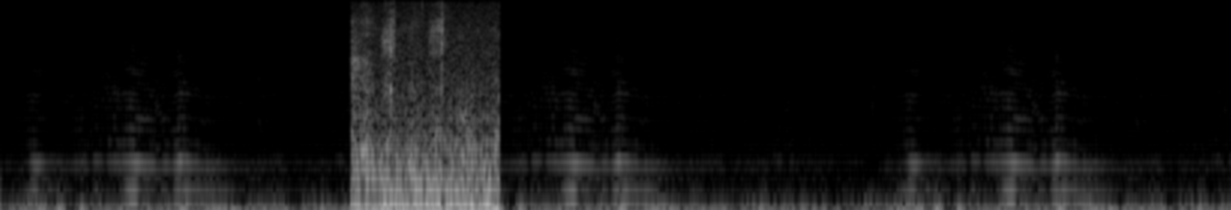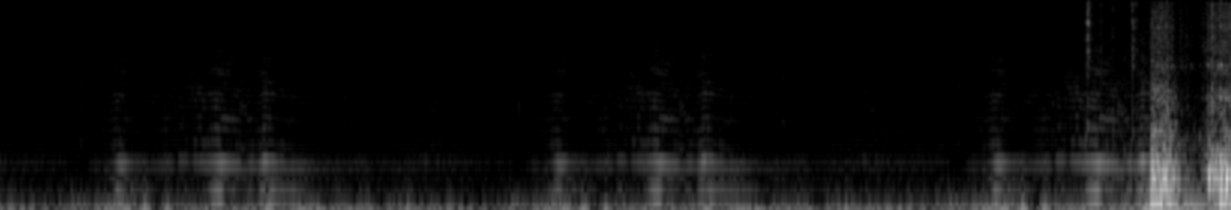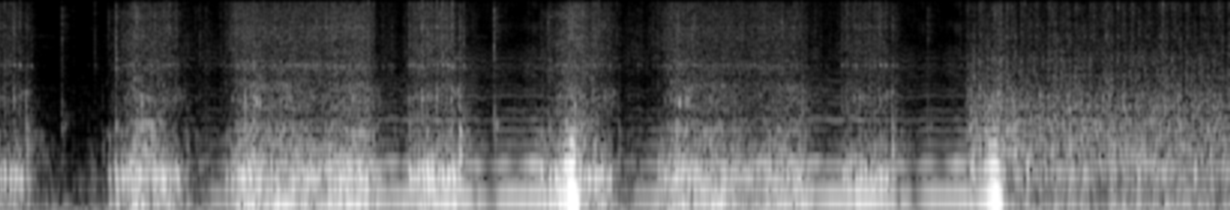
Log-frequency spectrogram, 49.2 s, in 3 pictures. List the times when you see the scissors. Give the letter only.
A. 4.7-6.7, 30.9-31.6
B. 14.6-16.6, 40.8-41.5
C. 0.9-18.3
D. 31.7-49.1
A.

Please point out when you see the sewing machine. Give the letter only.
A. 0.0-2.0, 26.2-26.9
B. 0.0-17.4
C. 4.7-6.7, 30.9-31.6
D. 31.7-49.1
D.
